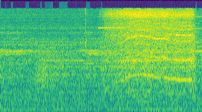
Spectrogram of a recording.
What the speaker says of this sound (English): gently tighten them with the electric drill till they're tight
